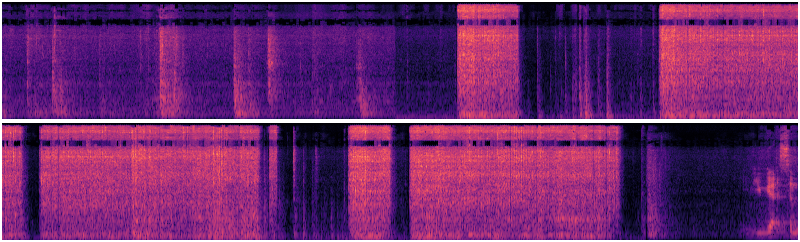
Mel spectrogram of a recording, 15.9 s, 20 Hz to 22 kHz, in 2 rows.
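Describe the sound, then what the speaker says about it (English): A saw cuts through 3-inch PVC elbows for a chicken feeder in long loud bursts separated by short pauses, close by, with brief stops between cuts. "I'm gonna go ahead and cut these other two elbows."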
